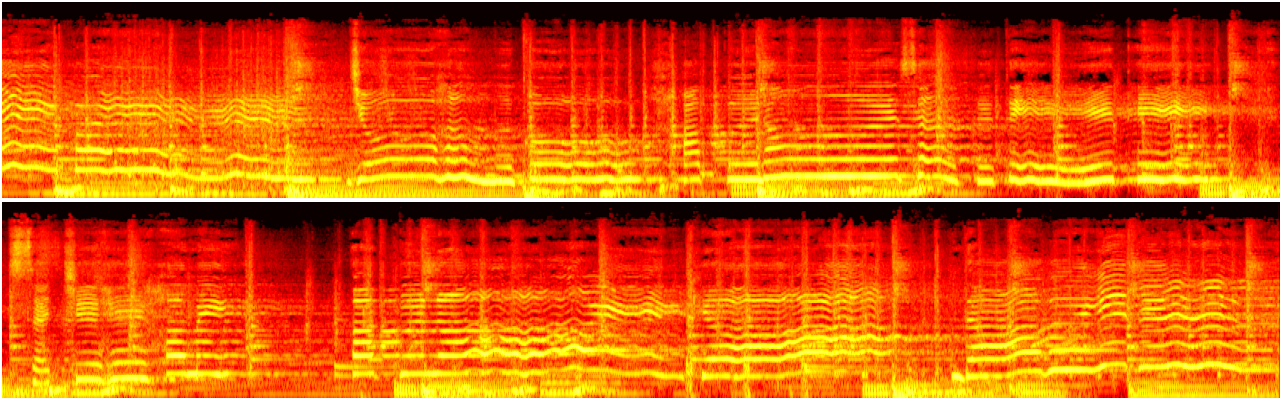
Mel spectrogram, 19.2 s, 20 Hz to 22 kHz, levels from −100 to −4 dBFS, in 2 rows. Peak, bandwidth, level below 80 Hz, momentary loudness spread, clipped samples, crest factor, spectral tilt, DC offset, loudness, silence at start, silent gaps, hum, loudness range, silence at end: -6 dBFS; 16.5 kHz; -38 dBFS; 6 LU; under 0.1%; 14 dB; -4.5 dB/octave; under 0.1%; -21 LUFS; 0 s; none; none; 3 LU; 0 s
